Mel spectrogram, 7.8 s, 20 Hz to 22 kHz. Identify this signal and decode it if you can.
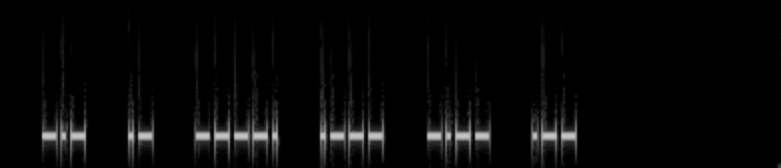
Morse code, heard as a keyed tone, about 25 wpm, spaced as for 14 wpm, 700 Hz. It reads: KA9JYW
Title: USA Call Signs - 3x Character Spacing - 25wpm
